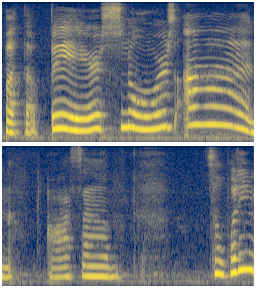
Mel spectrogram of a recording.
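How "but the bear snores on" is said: very slow, drawn-out chant; slow sing-song refrain for children to repeat. Shown as a demonstration. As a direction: stretch every word so the kids can join in. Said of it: "this is your turn".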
